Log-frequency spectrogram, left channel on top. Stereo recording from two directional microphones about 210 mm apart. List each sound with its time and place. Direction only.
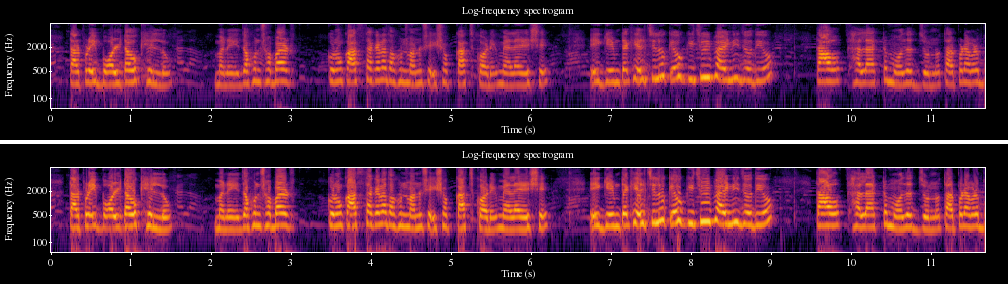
0.2 s a woman's voice: 40° right (ahead or behind)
